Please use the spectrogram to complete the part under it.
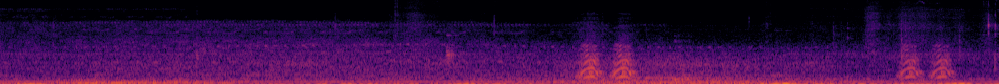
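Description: A dog barking in the SNES game Secret of Evermore, two short pairs of sharp yips a couple of seconds apart, over a steady low game hum with no talk.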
